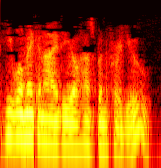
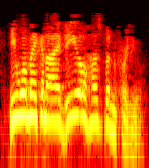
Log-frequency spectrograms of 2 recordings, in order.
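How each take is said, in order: First: A dry echo, leaning on "make"; daughter's retort. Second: "will" stressed, pitch higher; father's version. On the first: Daughter turning father's words on him, stress on "make". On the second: Father insisting on the match, stress on "will". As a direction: lean on "will", sure of himself. Father's line, daughter echoes it. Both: Acted.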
